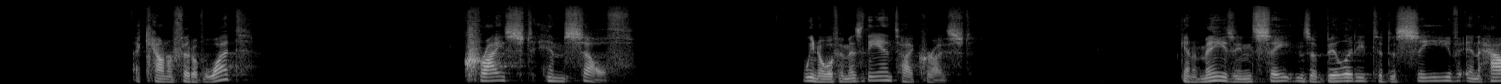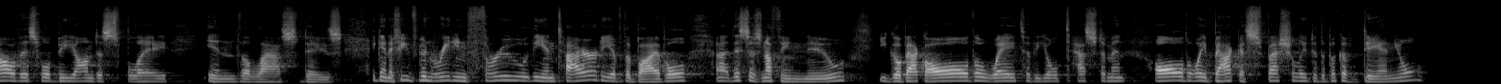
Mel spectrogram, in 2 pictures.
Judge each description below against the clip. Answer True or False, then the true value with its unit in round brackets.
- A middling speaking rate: False (130 wpm)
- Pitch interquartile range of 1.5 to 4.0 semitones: True (3.5 semitones)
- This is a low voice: False (155 Hz)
